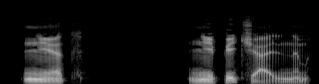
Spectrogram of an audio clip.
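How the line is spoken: Tired. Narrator (Russian): устало проговорил Малкольм

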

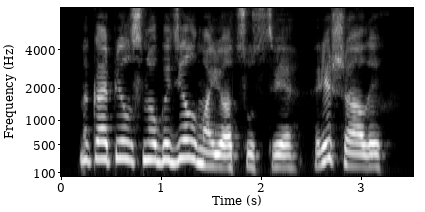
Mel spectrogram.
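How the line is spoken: Plain. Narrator (Russian): ответил я

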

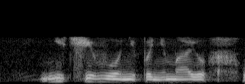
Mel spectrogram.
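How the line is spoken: Dejected mutter. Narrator (Russian): удрученно пробормотала я

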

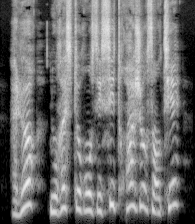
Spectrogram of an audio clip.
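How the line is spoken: Exclamation. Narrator (French): s'écria Rose

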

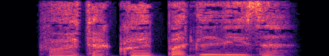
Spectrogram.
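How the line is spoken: Sighing. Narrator (Russian): вздохнула Грейс

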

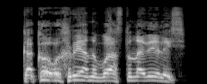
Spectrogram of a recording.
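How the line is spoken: Barked. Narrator (Russian): рявкнул

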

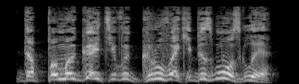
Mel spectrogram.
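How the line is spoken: Angry hiss. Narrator (Russian): Зло прошипела Зарина

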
